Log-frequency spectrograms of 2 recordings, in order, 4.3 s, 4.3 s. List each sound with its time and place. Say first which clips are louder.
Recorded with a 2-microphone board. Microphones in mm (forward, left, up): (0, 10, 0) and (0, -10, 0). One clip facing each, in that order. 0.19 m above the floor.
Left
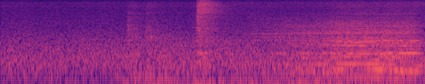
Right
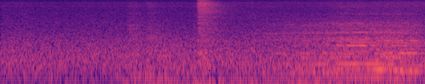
1.2 s a squeak: left 2 dB; 90° left, 3.5 m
